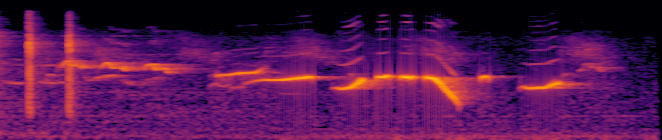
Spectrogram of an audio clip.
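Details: White-rumped shama, a cage bird, giving clear fluting whistles: a long level note, then a series of sweet ringing notes ending in a downslurred whistle, after two sharp clicks.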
